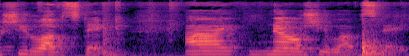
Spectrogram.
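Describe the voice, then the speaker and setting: Noticeable background noise runs beneath this recording. A woman talks amid audible room echo. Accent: American. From US Midwest, Michigan. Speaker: cooking livestream host. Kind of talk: live cooking demonstration. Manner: chatty, upbeat.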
